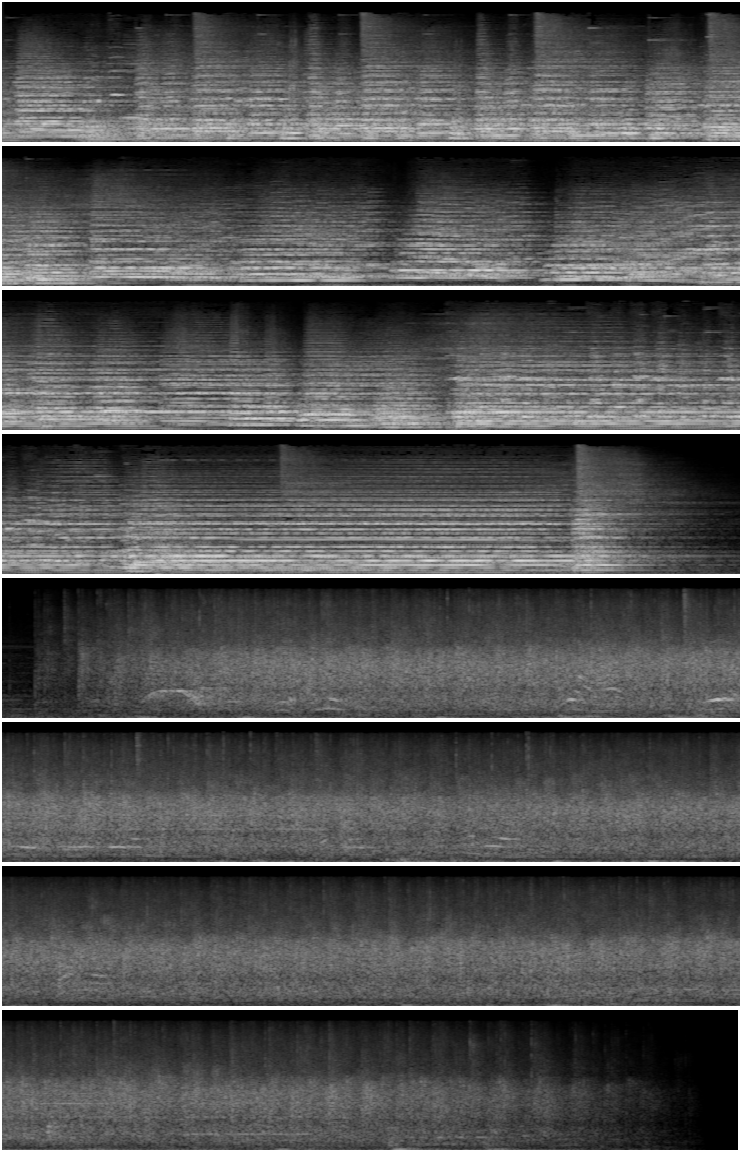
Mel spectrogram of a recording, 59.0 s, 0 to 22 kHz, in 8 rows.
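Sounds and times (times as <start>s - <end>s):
audience applauding: 0.0s - 11.1s, 29.8s - 58.7s.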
